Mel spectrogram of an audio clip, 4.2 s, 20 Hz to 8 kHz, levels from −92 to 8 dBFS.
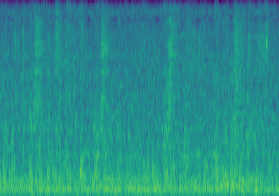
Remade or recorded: remade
